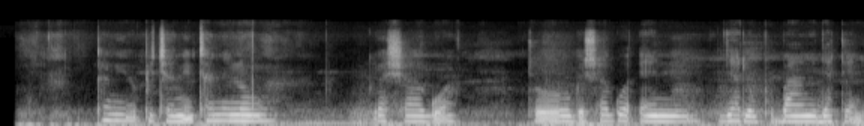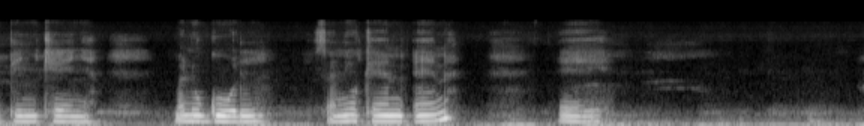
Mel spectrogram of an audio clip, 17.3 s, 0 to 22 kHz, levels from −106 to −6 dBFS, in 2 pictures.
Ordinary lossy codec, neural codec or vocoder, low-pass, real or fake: none; none; 10.8 kHz; real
